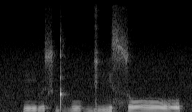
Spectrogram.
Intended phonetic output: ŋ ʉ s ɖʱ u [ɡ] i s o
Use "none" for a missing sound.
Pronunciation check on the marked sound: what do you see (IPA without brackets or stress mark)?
ɡ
